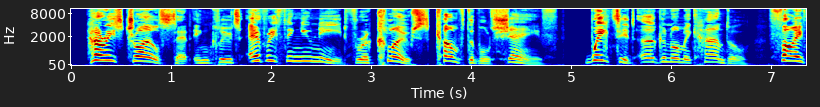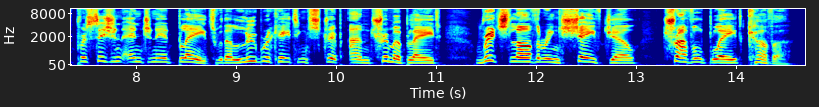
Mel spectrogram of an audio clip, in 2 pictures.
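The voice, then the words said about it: Exaggerated advertising announcer voice. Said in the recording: “try the best advertising voice”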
